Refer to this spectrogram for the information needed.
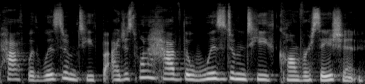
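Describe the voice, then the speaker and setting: A woman talks in an ordinary speaking voice at a fairly high pitch. Her pitch variation is ordinary and her pace moderate. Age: 30s. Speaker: podcast host. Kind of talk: podcast interview.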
